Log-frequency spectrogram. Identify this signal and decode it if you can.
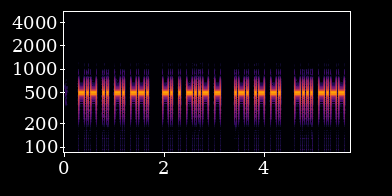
Morse code, heard as a keyed tone, about 30 wpm, 500 Hz. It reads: KING NEXT RAN BY
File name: 632 Words 30WPM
